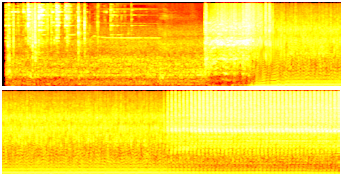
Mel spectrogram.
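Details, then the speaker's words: Jeep Cherokee with no reverse and an oil leak smelling of fuel: cranks, catches, then idles with a steady knock three to four times a second, probably from the bell housing, heard intermittently; likely missing/loose transmission bolts letting it separate. "that man really don't want to have to pull the motor out just to put some transmission bolts on that's the noise and that sometimes you hear it sometimes you don't"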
